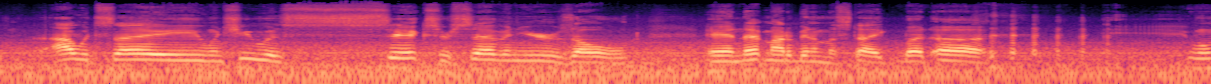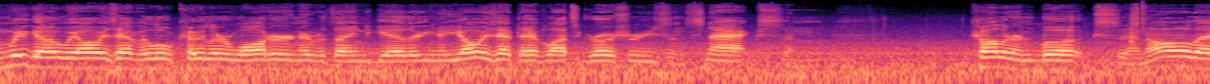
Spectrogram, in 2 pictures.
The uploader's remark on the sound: As we cruise down the road. We are headed to the processors with our Axis deer so we took advantage of some road time to record.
